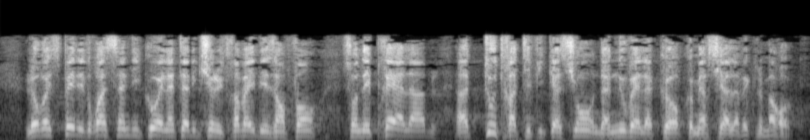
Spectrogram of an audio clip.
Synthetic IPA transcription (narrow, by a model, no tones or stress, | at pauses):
ləʁɛspɛd̪ed̪ʁwasɛ̃d̪ikoelɛ̃t̪ɛʁd̪iksjɔ̃d̪yt̪χavajd̪ezɑ̃fɑ̃ | sɔ̃d̪epχealabl | at̪ut̪ʁat̪ifikasjɔ̃d̪ɛ̃nuvɛlakɔʁkɔmɛʁsjalavɛkləma̰ʁɔ̰k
